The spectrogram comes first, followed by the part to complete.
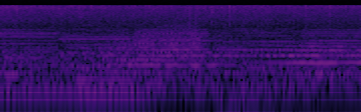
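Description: Orchestral music played from a vinyl record: held chords over a sustained low note, with the bass dropping to a lower note a little past halfway.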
